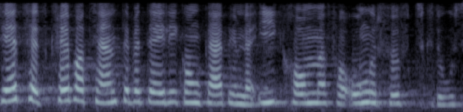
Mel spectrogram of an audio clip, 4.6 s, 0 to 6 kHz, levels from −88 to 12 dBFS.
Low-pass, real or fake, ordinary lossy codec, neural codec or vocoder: 5.4 kHz; real; none; none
